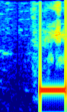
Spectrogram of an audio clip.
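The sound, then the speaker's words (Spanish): Telephone busy tone after dialing another number: half a second of silence, then a single steady, loud mid-pitched tone that starts with a click and runs to the end. “No, pues ya le estoy marcando a alguien más.”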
